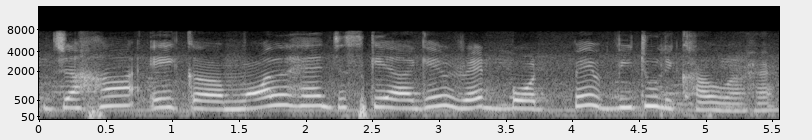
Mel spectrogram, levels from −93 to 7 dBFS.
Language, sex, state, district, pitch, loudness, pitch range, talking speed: Hindi, female, Bihar, West Champaran, 265 Hz, -13 LUFS, 240-310 Hz, 150 wpm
